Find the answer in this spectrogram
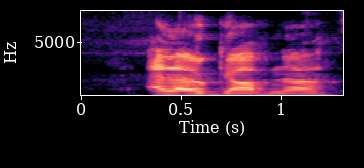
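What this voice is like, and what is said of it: Poor fake English accent. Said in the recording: “Is that the best you can do? ... I cannot do a bad English accent ... I have since been able to do a terrible fake one.”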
